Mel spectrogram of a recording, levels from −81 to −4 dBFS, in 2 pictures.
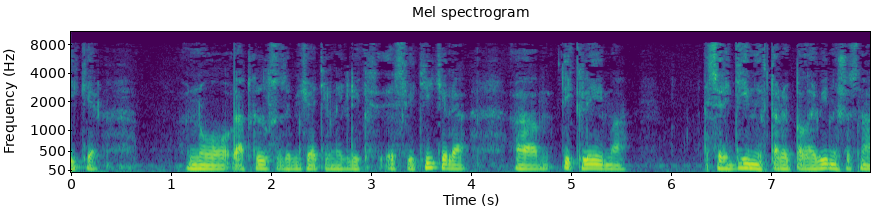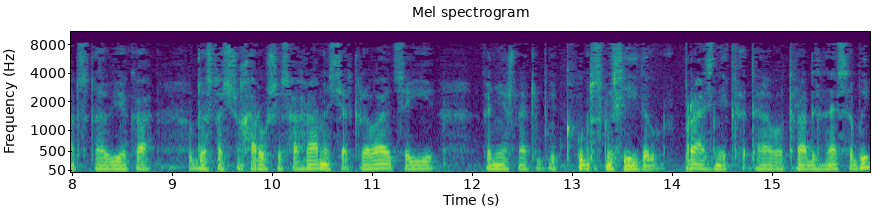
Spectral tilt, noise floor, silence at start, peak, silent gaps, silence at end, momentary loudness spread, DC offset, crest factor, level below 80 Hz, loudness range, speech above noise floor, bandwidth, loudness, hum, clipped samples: -6.5 dB/octave; -47 dBFS; 0 s; -2 dBFS; none; 0 s; 10 LU; under 0.1%; 16 dB; -32 dBFS; 2 LU; 28 dB; 8.8 kHz; -20 LUFS; none; under 0.1%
